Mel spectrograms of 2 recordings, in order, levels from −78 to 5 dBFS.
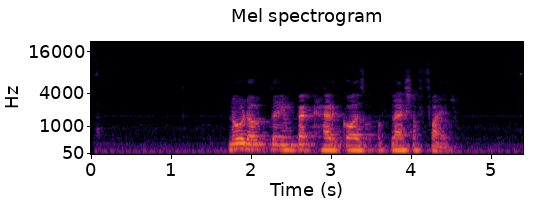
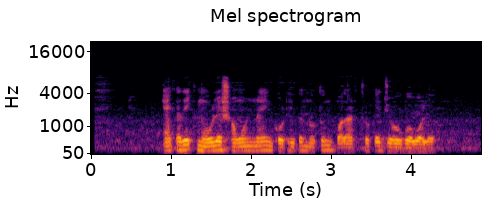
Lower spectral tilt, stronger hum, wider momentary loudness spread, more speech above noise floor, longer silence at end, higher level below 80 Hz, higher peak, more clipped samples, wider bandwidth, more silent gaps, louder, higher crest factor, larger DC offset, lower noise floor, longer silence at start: about the same, -8 dB/octave vs -7.5 dB/octave; neither; about the same, 10 LU vs 9 LU; about the same, 31 dB vs 31 dB; first, 0.9 s vs 0.6 s; about the same, -58 dBFS vs -54 dBFS; second, -8 dBFS vs -2 dBFS; neither; first, 8.6 kHz vs 7.2 kHz; neither; second, -25 LUFS vs -17 LUFS; about the same, 18 dB vs 16 dB; neither; first, -55 dBFS vs -47 dBFS; first, 1.7 s vs 0.9 s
